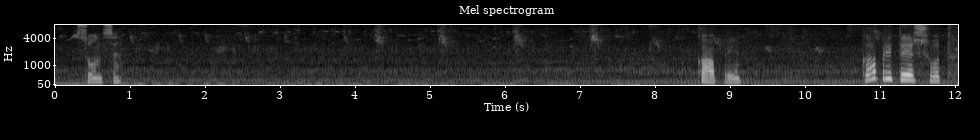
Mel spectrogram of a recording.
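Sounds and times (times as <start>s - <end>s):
bird chirping: 0.0s - 12.0s
low steady hum: 0.0s - 12.0s.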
